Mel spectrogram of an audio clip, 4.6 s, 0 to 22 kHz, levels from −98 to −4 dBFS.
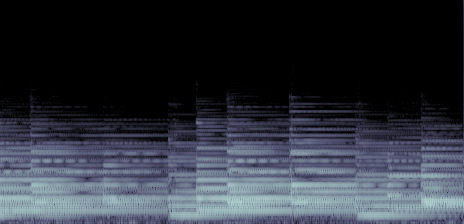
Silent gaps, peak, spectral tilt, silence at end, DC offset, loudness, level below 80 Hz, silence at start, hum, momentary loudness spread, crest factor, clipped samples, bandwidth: none; -18 dBFS; -12 dB/octave; 0 s; under 0.1%; -32 LUFS; -66 dBFS; 0 s; none; 8 LU; 14 dB; under 0.1%; 3.8 kHz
